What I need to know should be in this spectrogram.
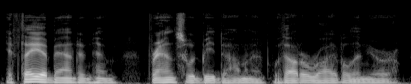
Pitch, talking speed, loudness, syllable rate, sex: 90 Hz, 190 wpm, -19 LUFS, 6.3 syllables/s, male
